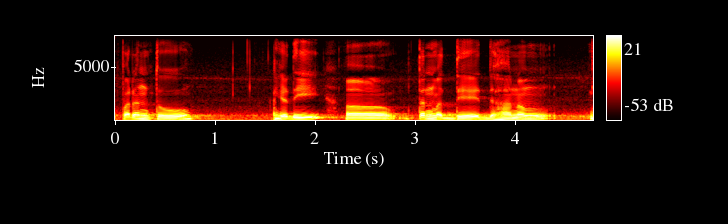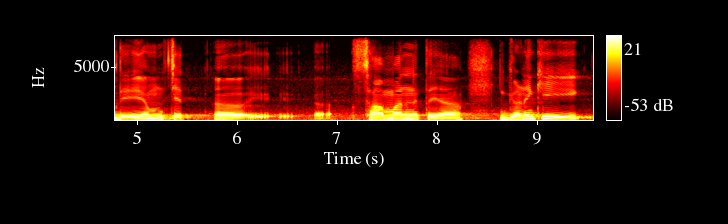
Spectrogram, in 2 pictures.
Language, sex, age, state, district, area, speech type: Sanskrit, male, 18-30, Rajasthan, Jodhpur, urban, spontaneous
